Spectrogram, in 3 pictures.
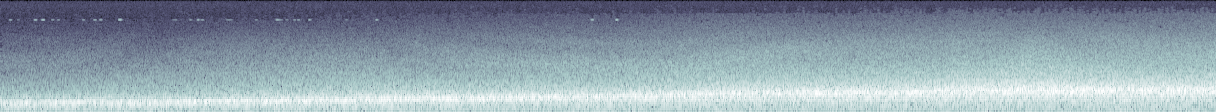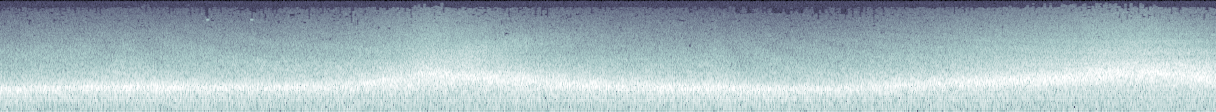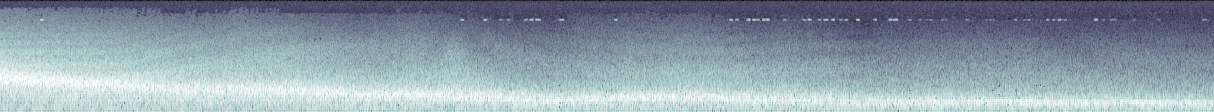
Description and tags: Monologue Wind
A seamless, endless loop of soothing pine forest wind created using my Korg Monologue synthesizer with echo and reverb effects. -DLG
Synth, Ambient, Synthesizer, Atmosphere, Soothing, Free, Loop, Wind, Ambience, Endless, Ambiance, Seamless, Noise, Trees, Monologue, Forest, Pine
